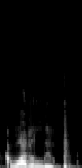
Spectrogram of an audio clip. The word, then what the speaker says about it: Guadeloupe: Correction, it is pronounced Guadeloupe, French colony.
